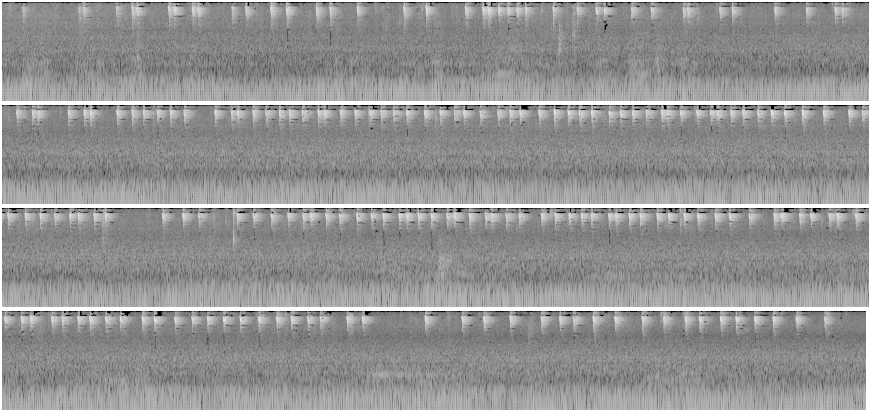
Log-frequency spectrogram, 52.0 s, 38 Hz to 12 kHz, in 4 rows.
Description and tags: Hummingbird Chirps
Hummingbird chirping at dawn in the backyard. Recorded on a Sony PCM-M10.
